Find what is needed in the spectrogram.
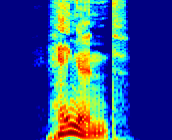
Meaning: present participle of hängen
- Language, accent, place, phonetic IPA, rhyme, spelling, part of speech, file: German, Germany, Berlin, [ˈhɛŋənt], -ɛŋənt, hängend, verb, De-hängend.ogg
